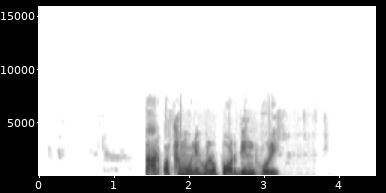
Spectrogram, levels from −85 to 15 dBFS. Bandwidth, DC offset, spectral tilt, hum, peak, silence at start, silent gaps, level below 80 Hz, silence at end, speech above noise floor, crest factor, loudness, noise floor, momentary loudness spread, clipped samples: 6.4 kHz; under 0.1%; -8.5 dB/octave; none; -2 dBFS; 1.4 s; none; -58 dBFS; 1.3 s; 54 dB; 16 dB; -15 LUFS; -68 dBFS; 4 LU; under 0.1%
